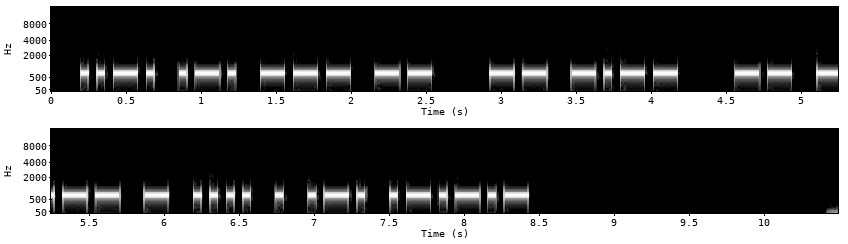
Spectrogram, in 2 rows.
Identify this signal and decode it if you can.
Morse code, heard as a keyed tone, about 22 wpm, 700 Hz. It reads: FROM MY MOTHER.
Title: Sentences from Top 1000 Words - Review Part 6 - 22wpm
